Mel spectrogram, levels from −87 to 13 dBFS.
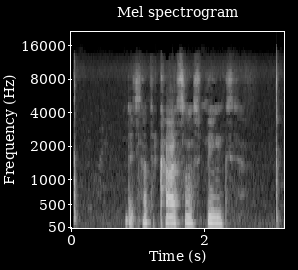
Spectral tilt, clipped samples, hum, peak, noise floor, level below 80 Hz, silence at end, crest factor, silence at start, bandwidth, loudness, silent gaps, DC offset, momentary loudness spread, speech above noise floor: -5 dB/octave; under 0.1%; none; 0 dBFS; -47 dBFS; -46 dBFS; 0.1 s; 16 dB; 0.05 s; 15 kHz; -15 LUFS; none; under 0.1%; 14 LU; 33 dB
